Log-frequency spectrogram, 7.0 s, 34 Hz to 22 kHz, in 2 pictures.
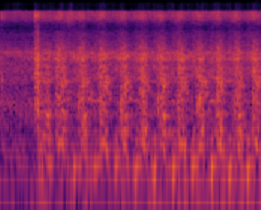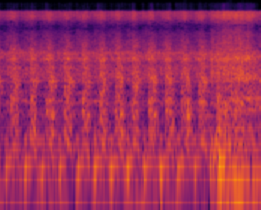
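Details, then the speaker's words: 2002 Renault Clio diesel, sat three years, jump-started from another vehicle, due a service: catches after short crank, steady slightly lumpy clattery idle with regular knocking pulses, running five minutes; normal cold start. "it's been running about 5 minutes now doesn't sound like there's anything wrong it sounds like it's usual clattery cell"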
